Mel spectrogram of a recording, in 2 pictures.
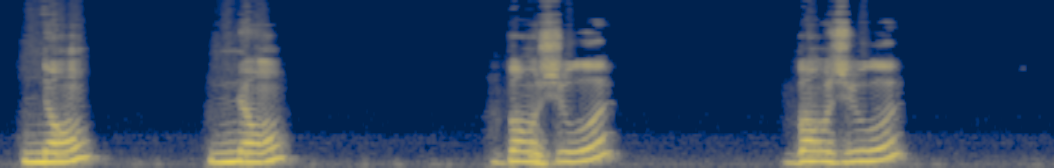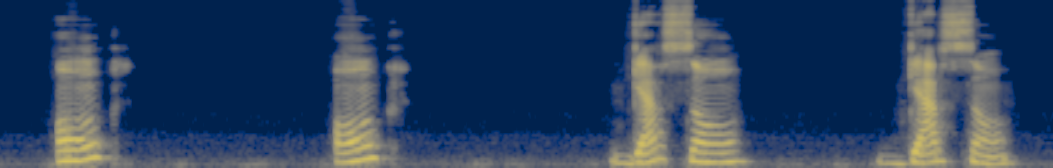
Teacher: The letters O-N represent the nasal sound on. Be sure not to pronounce the N after the nasal vowel.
